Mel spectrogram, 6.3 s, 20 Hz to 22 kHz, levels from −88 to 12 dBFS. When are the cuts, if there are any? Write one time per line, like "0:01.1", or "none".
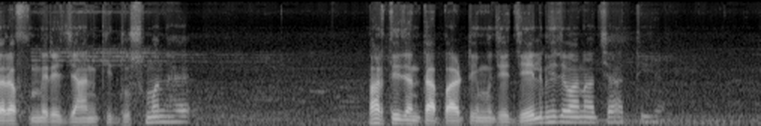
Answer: none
